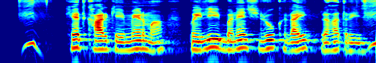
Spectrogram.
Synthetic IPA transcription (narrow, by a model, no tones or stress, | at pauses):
kʰet̪kʰaɾkemeɭmãpəɦlibənet͡ʃɾukʰɾaiɾəɦət̪ɾəɦi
